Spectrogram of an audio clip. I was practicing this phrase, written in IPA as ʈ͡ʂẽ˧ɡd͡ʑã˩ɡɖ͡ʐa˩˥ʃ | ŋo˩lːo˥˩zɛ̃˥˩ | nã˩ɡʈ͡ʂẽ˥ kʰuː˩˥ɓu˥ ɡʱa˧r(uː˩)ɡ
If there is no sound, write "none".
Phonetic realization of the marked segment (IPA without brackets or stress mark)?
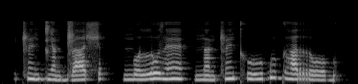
oː˩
